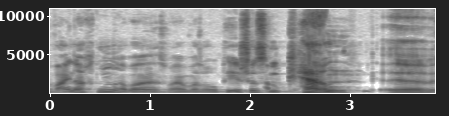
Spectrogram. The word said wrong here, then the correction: CERN: CERN, eigentlich spricht man es meistens okay, CERN.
